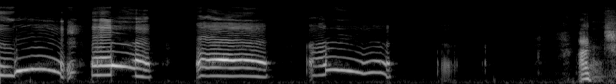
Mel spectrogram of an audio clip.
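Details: A sick 4-month-old baby gives four rising-falling tonal cry bursts of half to one second with brief pauses, while the father imitates the baby's sneezing sound; an ordinary infant cry.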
